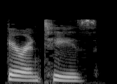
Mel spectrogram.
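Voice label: "guarantees", British English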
